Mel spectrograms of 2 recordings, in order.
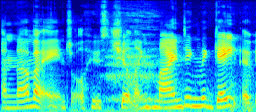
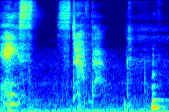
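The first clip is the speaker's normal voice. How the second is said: very quiet whisper, under the breath; 6 semitones higher, 9 dB quieter than usual. Acting out a figure trying not to wake the sleepers, whispering. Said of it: "I imagine him whispering so as not".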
